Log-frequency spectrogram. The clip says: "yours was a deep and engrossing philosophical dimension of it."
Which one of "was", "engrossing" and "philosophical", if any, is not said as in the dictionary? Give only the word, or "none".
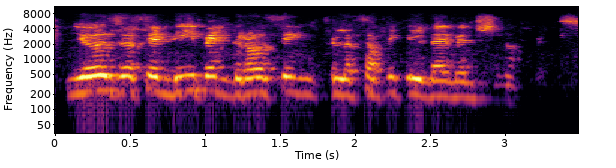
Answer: was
